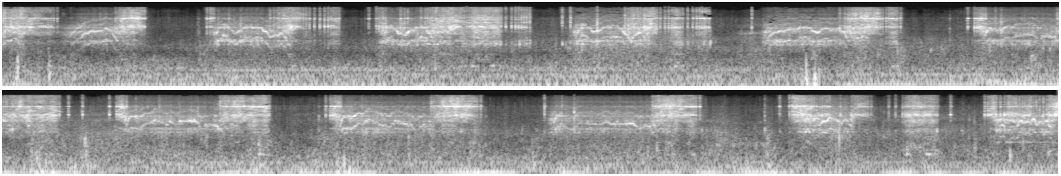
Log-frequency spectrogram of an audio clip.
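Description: Spinning reel being cranked, its gears whirring as line is wound in against a hooked salmon. The winding comes in spells of a second or two with short breaks between them.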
